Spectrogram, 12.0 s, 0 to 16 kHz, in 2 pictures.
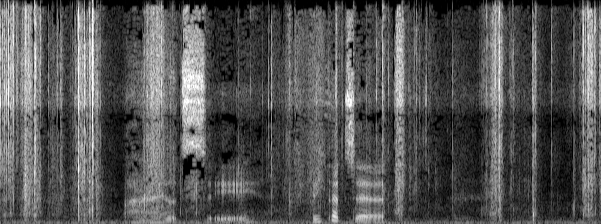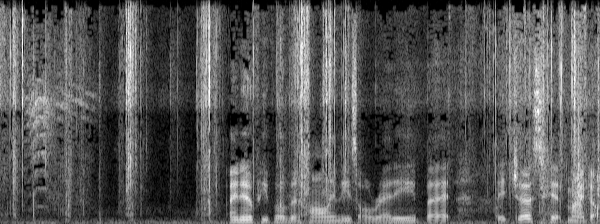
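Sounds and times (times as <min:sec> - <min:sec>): cellophane crinkling: 0:00.0 - 0:01.3, 0:02.6 - 0:09.6, 0:10.7 - 0:12.0
steady low hum: 0:00.0 - 0:12.0.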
